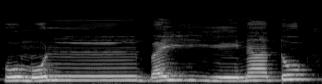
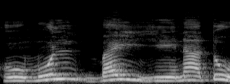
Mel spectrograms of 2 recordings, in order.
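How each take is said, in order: First: हुमुल बैयिनातु with the lam of हुमुल stretched long; wrong long lam. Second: हुमुल बैयिनातु with the lam of हुमुल kept short; don't stretch the l in हुमुल. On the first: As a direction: drag out the l in हुमुल as a common mistake. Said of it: "यानी लाम को लंबा करके पढ़ देते हैं". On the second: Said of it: "लाम को यहाँ बिल्कुल भी नहीं खींचेंगे". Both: Shown as a demonstration.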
